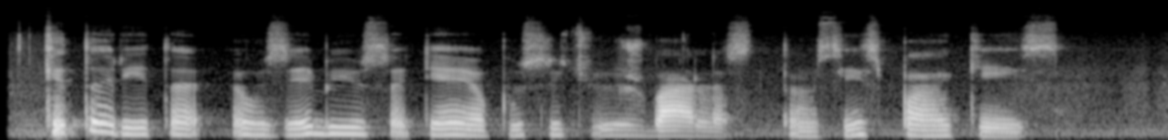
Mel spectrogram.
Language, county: Lithuanian, Klaipėda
